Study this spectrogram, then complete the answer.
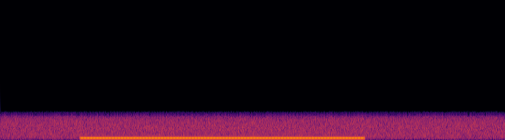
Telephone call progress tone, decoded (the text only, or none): dial tone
